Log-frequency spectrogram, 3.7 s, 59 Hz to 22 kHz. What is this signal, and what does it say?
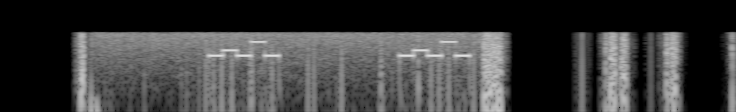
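Five-tone selective call (ZVEI), heard as quick runs of five tones, tones of about 70 ms. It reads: 25202 25202
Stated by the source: ZVEI five-tone selective call received on SDR.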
